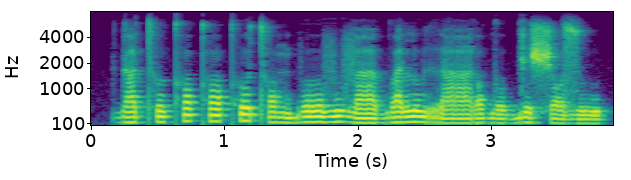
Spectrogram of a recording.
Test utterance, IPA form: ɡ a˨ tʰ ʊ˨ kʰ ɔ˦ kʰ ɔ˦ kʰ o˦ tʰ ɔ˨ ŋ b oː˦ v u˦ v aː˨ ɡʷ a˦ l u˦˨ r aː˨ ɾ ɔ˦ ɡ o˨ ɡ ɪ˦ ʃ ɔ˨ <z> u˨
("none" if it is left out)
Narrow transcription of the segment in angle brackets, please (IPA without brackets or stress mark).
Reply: z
